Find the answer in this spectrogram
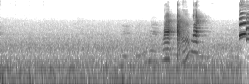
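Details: Parrot mimicking speech: after a long hush, three rapid raspy, voice-like syllables follow one another, then an abrupt loud shrill note cuts in at the end.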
